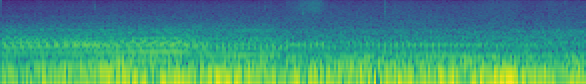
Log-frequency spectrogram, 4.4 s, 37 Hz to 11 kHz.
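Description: A BMW X5 xDrive50e plug-in hybrid SUV accelerates hard in sport mode, a loud, steady engine drone rising then settling in pitch as it pulls, heard from inside the cabin with no talk.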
